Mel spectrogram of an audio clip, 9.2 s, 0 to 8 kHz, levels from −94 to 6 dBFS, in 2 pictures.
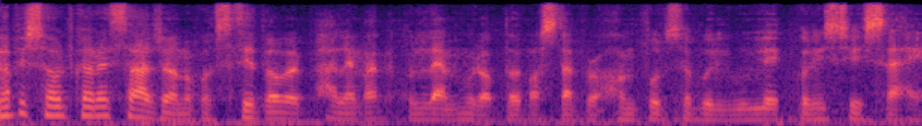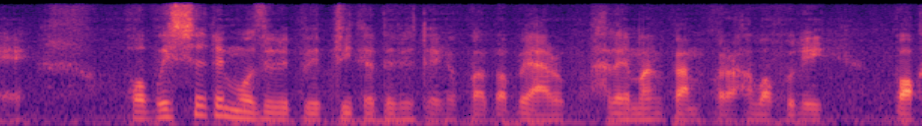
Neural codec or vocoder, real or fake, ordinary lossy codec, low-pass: codec, 16 kHz in and 24 kHz out, 0.6 kbps, FocalCodec, streaming, 2048 codes; fake; none; 7.2 kHz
